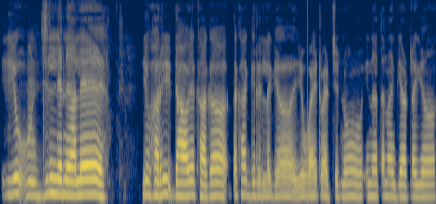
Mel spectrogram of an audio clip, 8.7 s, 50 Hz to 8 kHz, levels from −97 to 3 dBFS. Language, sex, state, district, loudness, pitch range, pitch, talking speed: Garhwali, female, Uttarakhand, Uttarkashi, -17 LUFS, 175-200 Hz, 185 Hz, 125 wpm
